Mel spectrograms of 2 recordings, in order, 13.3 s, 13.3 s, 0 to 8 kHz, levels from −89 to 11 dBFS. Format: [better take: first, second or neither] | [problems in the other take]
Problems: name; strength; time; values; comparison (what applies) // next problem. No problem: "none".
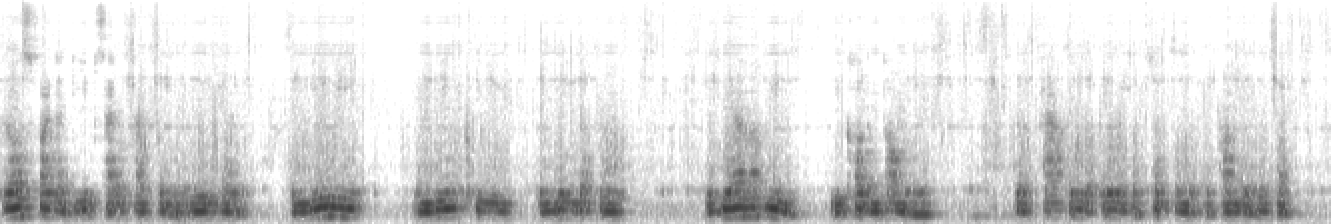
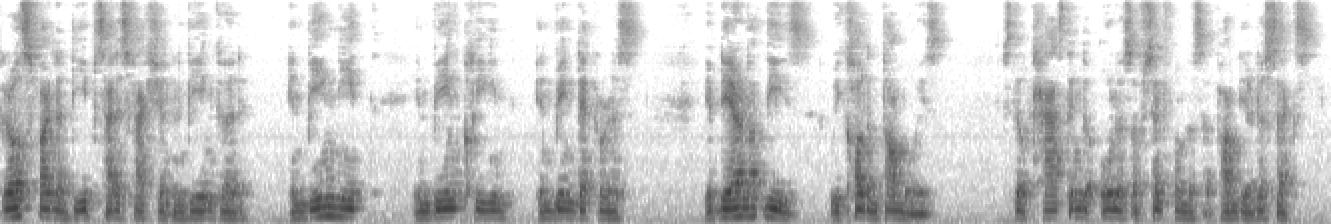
second | noise reduction (neural separator model SepFormer DNS4)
